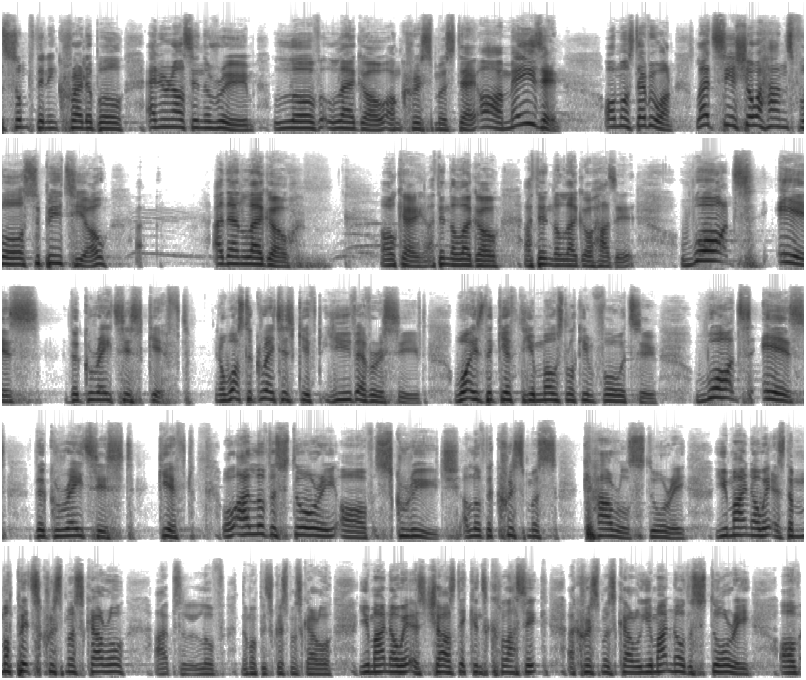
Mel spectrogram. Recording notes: Recorded live at Life Church Lancashire 12th December 2021.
